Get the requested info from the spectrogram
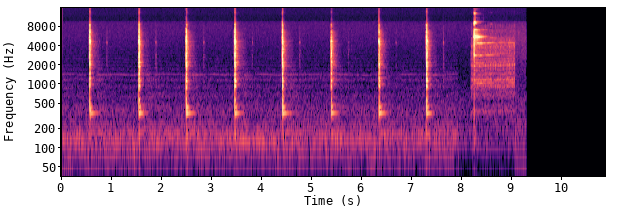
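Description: Countdown-leader ticks: eight sharp clicks about one a second over a low steady hum, then a short ringing tone a little after eight seconds, after which the sound cuts off suddenly.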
